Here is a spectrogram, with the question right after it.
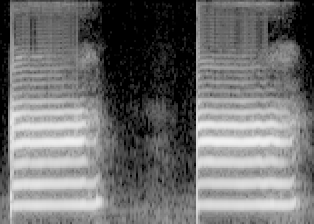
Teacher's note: The first tone is a flat tone which is at the highest pitch of your normal speaking voice. You hold it long and keep it stable.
